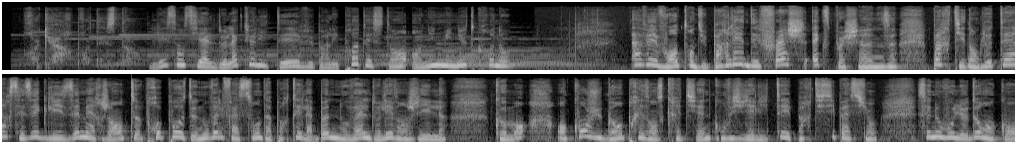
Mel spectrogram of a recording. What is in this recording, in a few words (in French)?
Spot radio; Regards protestants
